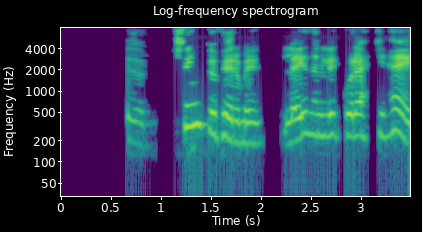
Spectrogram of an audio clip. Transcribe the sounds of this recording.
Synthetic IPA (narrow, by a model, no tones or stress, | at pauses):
ðʏɾ̥ | siŋkʏfɪɾɪɾmɪɣ | leːjðɪnlɪkːʏɾɛhcɪɦeː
